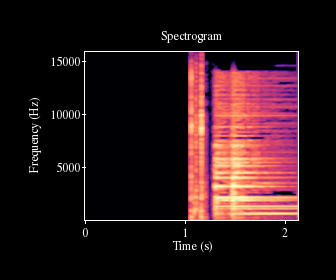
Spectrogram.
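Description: Notification-bell sound effect from a subscribe-button animation: two quick clicks about a second in, then a bell ding struck twice in quick succession and left ringing.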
